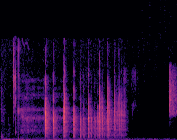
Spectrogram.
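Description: Dice rolling during a trivia quiz game: many quick, light clicks and clatters in an uneven run, fairly faint, with a short sharper rattle at the end.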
